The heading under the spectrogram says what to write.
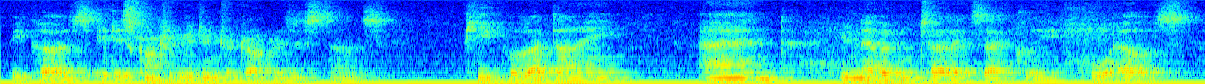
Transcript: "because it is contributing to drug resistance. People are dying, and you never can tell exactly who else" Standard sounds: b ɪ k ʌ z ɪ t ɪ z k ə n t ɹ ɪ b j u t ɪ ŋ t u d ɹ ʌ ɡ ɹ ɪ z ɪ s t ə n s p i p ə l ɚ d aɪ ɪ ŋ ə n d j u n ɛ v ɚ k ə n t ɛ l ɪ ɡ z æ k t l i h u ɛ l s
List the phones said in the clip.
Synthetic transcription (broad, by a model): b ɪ k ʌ z ɪ t ɪ z k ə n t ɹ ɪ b j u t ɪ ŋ t u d ɹ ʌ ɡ ɹ ɪ z ɪ s t ə n s p i p ə l ɚ d aɪ ɪ ŋ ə n j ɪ n ɛ v ɚ k ə n t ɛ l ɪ ɡ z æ k t l i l ɛ l s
